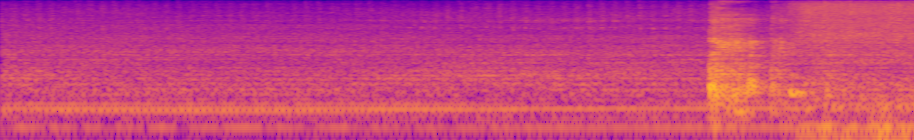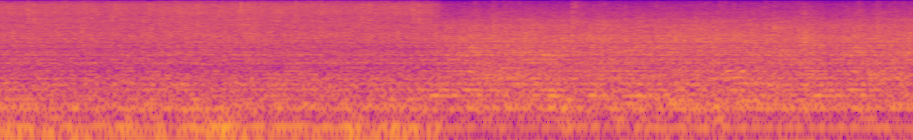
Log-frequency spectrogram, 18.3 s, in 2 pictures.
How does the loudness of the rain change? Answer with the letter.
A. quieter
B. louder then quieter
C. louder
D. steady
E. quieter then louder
D.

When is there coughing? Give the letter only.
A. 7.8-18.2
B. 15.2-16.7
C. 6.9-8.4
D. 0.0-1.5
C.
